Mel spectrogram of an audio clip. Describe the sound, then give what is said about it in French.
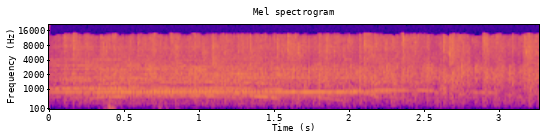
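An audience ovation for a singer entering a radio studio stage: sustained, even applause from many hands, holding at a steady level throughout and easing only slightly toward the end. “Alors s'il vous plaît, je voudrais une ovation pour celle qui va rentrer sur ce plateau. Elle s'appelle Isabelle Boulet.”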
